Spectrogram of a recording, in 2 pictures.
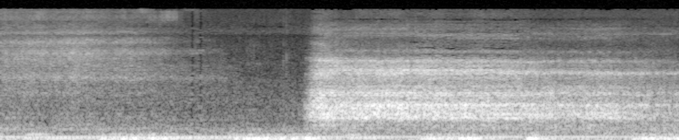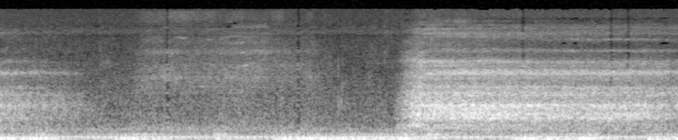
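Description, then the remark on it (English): Two long, forceful breaths pushed out through an open mouth during a deep-breathing exercise, each a broad rushing hiss lasting several seconds, loud, separated by a quieter inhale, over a steady low hum. “Breathing out your own fire.”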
